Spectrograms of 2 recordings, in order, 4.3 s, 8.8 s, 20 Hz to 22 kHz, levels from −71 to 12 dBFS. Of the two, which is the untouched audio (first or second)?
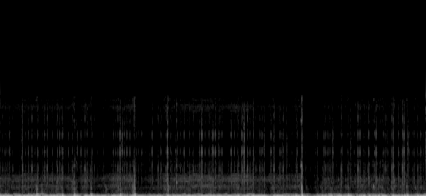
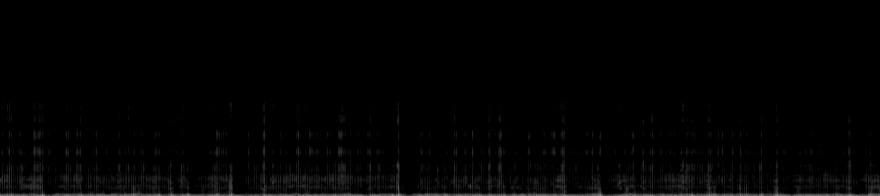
first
